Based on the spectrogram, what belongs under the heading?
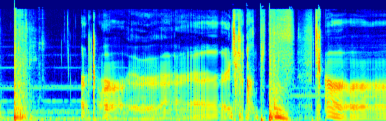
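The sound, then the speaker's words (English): A heavy shelter door up above a stairwell is pried open with several loud thunks and long, wavering metallic groans and creaks that rise and fall between the impacts, ending in a sustained strained creak. “And it sounds like someone is prying open the shelter door up above.”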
